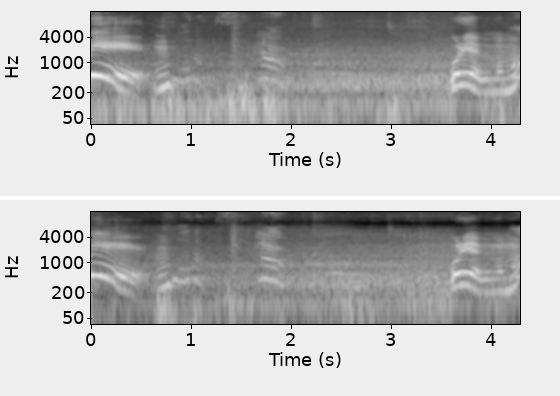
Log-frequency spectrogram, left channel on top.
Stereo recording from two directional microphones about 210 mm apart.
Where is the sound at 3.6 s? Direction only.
25° left (ahead or behind).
